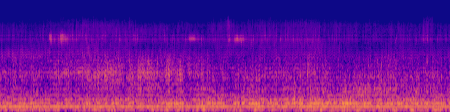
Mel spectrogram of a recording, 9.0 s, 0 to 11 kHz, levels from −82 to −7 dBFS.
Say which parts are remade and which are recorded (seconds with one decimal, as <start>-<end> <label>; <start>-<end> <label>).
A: 0.0-9.0 remade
